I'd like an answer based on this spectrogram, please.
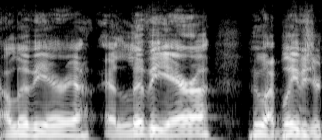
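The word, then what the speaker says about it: Oliveira: I have to, and of course, Dante Olivier, I don't even say his name right, Oliviera, who I believe is your teammate, was on the team.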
